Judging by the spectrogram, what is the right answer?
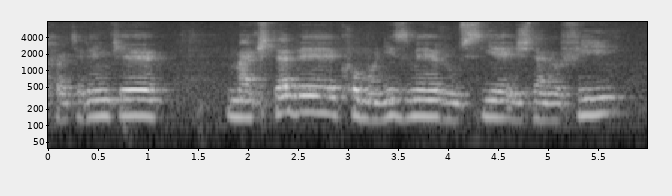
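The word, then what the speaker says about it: Жданов: اینکه مکتب کمونیسم روسی اژدنوفی که این تلفظ درستش هم اژدنوفه نه ژادانوف ستالین غلطه استالین درسته شما اژدنوف رو با ژ می نویسید و اژدنوف بخونید نه ژادانوف این مکتب کمونیسم روسی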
